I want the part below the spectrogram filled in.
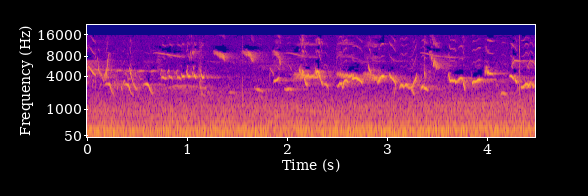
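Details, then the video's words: In Poznań, Poland, during spring 2018, Eurasian blackcaps sing a rapid, rich warble of twisting whistles and chirps, growing denser and louder toward the end, over faint low rumble. "Kapturki ... pięknie śpiewające ptaki."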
